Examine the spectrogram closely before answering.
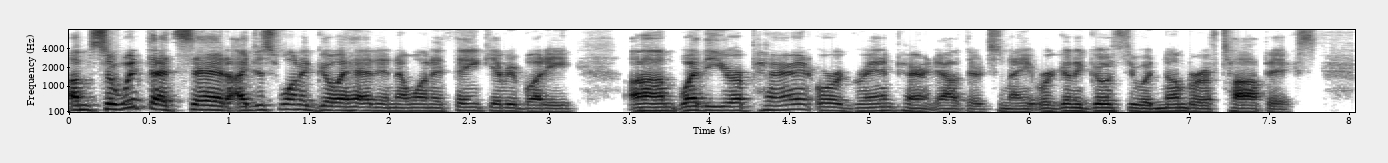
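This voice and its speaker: Talking at a very fast pace with hardly any pauses, a man with an American accent keeps a medium pitch and ordinary pitch variation. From New Jersey. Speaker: internet safety speaker. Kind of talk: webinar presentation. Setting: online webinar. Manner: loud.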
